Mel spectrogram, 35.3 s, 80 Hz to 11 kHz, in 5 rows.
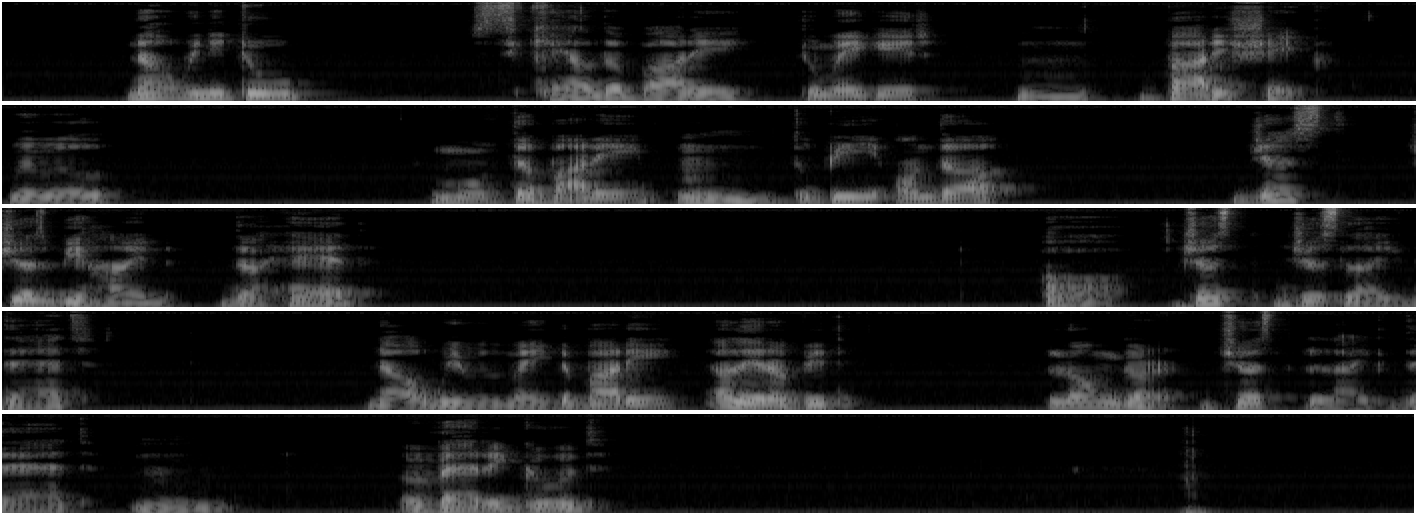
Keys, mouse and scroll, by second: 0.1 s, 1.3-3.3 right drag, 2.2 Tab, 3.0 click, 3.1 Tab, 3.7-7.0 middle drag, 4.0 Tab, 5.2 s, 9.8-11.7 drag, 11.9 s, 15.1 click, 15.1 right click, 19.8-22.0 drag, 23.5 s, 29.0-31.0 drag, 33.7-35.3 middle drag.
